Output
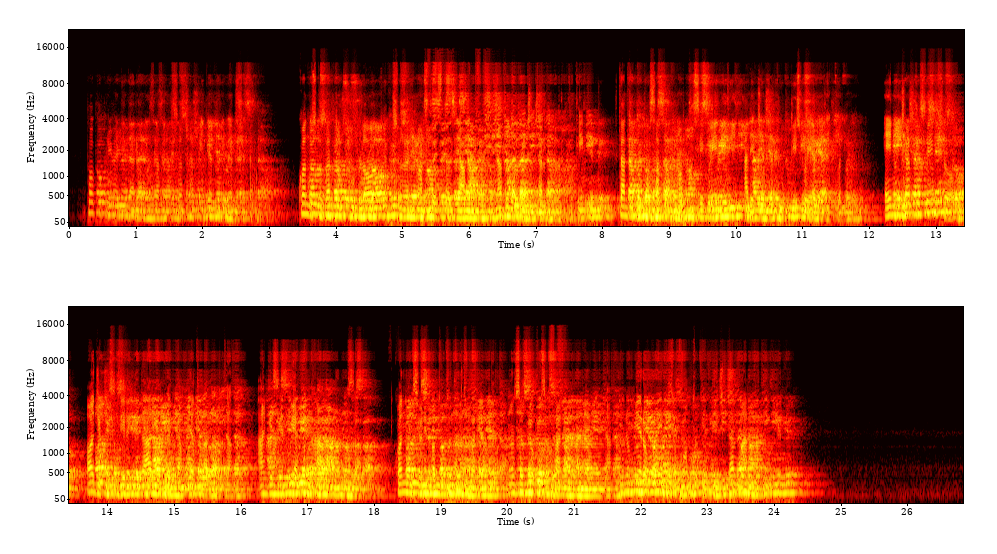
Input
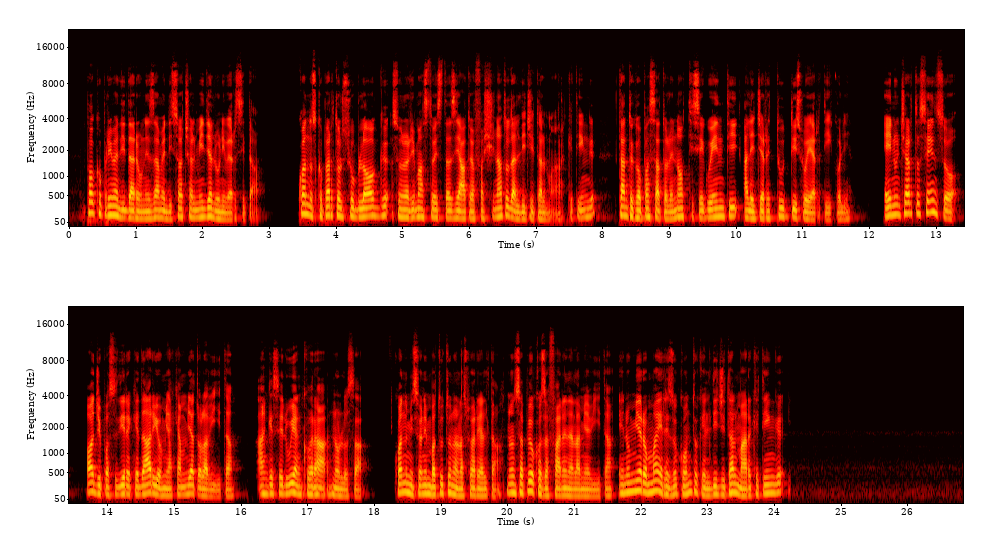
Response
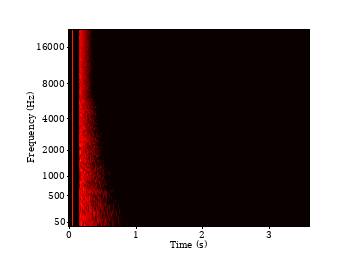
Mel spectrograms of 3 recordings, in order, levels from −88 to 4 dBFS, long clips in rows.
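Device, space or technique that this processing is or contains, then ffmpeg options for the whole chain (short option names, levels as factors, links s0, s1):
speakerphone in a meeting room: -filter_complex "[1:a]atrim=start_sample=2205[s0];[0:a][s0]afir=irnorm=-1:irlink=0,dynaudnorm=f=380:g=17:m=5.01,volume=0.891" -ar 48000 -c:a libopus -b:a 16k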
